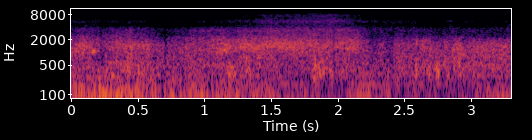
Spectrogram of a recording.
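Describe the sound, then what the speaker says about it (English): Seawater surges and splashes over a sport-fishing boat at sea while a white marlin is landed, a loud continuous wash mixed with wind buffeting the microphone. "that's some water coming over"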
